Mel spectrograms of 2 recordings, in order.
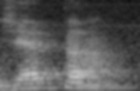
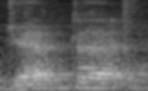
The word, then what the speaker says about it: Jephthah: And Jephthah, is that how you pronounce it? Jephthah?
